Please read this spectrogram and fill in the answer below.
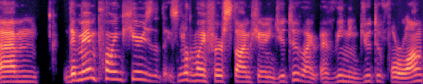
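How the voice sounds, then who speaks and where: A man, speaking at a moderate pace, shows ordinary pitch variation over a quiet background. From Spain. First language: Spanish. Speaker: YouTuber and teacher. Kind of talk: casual monologue. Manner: halting, many fillers and repeats.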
